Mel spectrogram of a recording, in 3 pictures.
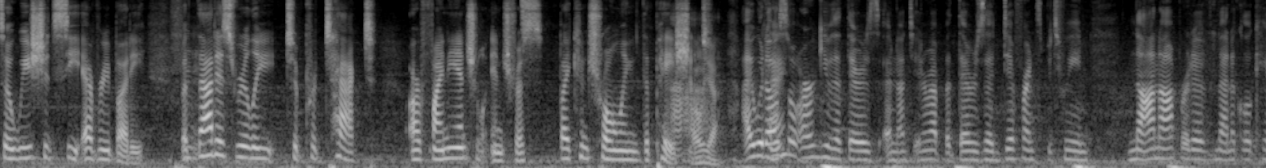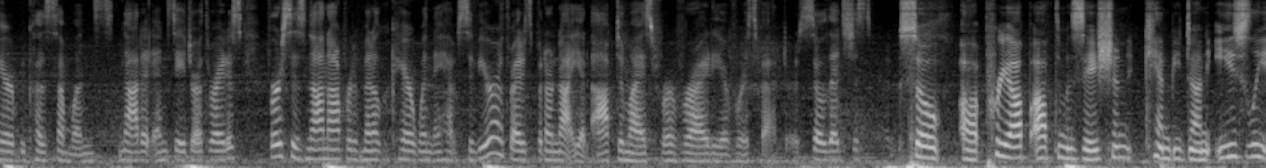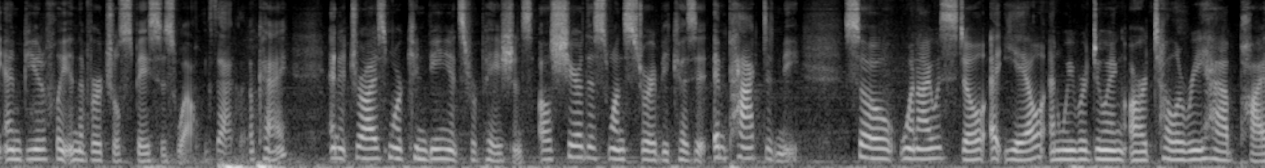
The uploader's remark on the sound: recorded at the 2021 AAHKS Annual Meeting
